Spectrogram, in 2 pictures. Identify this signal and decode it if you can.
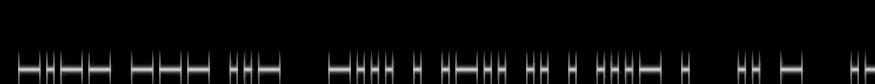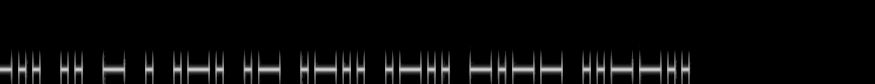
Morse code, heard as a keyed tone, about 17 wpm, 700 Hz. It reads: YOU BELIEVE IT LITERALLY?
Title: Sentences from Top 1400 Words 17wpm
